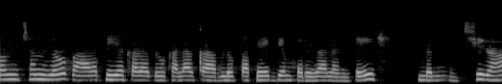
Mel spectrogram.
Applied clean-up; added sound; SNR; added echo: neural mask model DeepFilterNet 3.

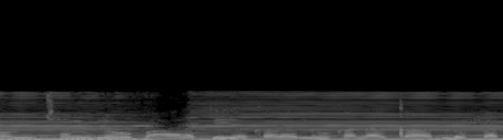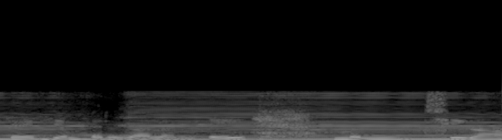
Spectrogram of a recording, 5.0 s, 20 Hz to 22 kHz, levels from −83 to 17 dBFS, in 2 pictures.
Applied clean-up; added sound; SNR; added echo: none; Engine; 2 dB; none.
